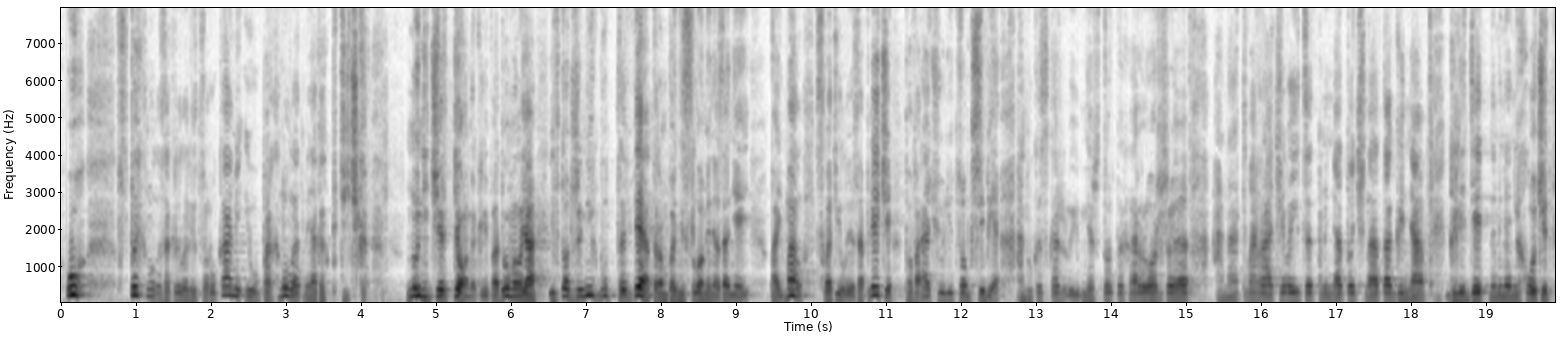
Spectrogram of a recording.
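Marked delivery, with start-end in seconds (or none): 4.6-5.7 loud, high delighted exclamation; excited. Acted. Boy chasing the girl, loud and excited. 5.7-12.5 loud, higher, quickened narration; excited. Acted. Narrator reliving the chase, loud and excited. 12.7-15.1 higher, eager playful demand. Acted. Boy holding the girl, eager demand.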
